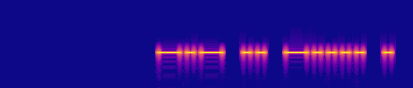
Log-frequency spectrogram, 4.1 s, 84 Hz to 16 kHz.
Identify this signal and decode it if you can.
Morse code, heard as a keyed tone, about 17 wpm, 700 Hz. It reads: KI6E
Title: USA Call Signs - 4 Characters - 17wpm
